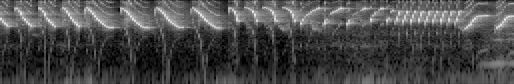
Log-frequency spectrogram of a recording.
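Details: Master song of a canary for teaching young birds: a run of loud falling whistles, each sliding down steeply, then quicker mixed notes, a fast high rattle and a final rising slur.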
